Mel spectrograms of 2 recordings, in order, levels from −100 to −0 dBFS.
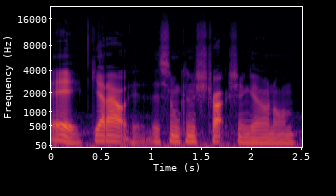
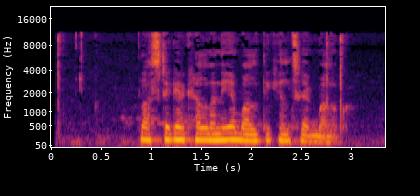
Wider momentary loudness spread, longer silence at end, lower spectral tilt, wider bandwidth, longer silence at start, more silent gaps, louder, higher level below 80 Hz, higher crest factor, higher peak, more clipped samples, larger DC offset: about the same, 9 LU vs 11 LU; second, 0.05 s vs 0.4 s; about the same, -6 dB/octave vs -5.5 dB/octave; first, 16 kHz vs 11.5 kHz; about the same, 0 s vs 0.05 s; neither; second, -45 LUFS vs -26 LUFS; second, -66 dBFS vs -56 dBFS; first, 20 dB vs 14 dB; second, -24 dBFS vs -12 dBFS; neither; neither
